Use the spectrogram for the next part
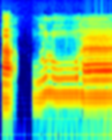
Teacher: lamnya dhammah ada wawunya di depan, maka harus panjang ya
